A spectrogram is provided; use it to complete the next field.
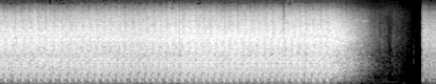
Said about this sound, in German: Und es gab tatsächlich im Ersten Weltkrieg schon Maschinengewehre.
